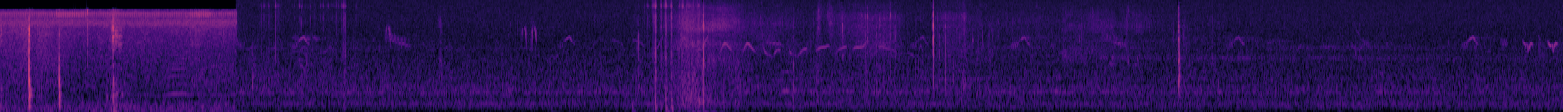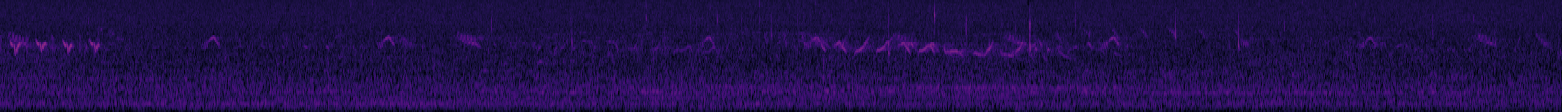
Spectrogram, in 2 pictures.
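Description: Quiet outdoor ambience by still water, with birds giving a few short, quick trills. There is a brief noisy burst about five seconds in.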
